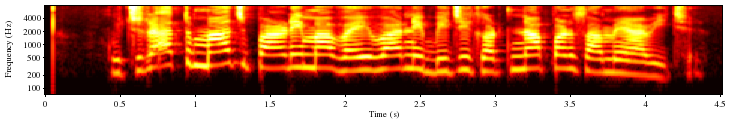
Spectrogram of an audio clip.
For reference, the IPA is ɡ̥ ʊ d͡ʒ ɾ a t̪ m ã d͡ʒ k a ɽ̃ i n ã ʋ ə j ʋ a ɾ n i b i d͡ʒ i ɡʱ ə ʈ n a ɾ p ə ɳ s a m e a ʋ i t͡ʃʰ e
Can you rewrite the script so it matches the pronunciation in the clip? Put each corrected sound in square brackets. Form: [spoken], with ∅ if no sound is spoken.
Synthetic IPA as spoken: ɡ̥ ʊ d͡ʒ ɾ a t̪ m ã d͡ʒ [p] a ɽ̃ i [m] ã ʋ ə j ʋ a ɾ n i b i d͡ʒ i ɡʱ ə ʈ n a [∅] p ə ɳ s a m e a ʋ i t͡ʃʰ e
